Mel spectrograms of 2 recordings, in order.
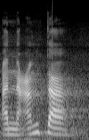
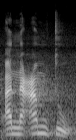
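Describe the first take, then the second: First: The word ends with an a vowel. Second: The word ends with a u vowel. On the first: The speaker calls it right. "sepatutnya an'amta" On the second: The speaker calls it wrong. "Atau bagi depan"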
